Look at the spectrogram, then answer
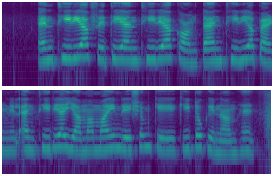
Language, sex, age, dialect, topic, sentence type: Hindi, female, 18-24, Marwari Dhudhari, agriculture, statement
